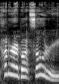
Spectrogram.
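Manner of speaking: high, fast, cheery call to the son; excited announcement. Retold or imitated. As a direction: announce it proudly.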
